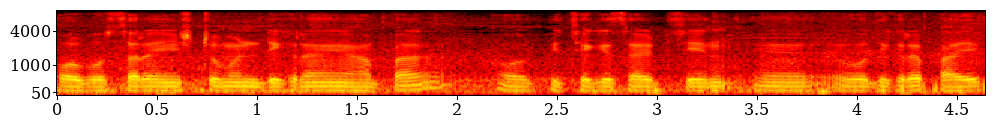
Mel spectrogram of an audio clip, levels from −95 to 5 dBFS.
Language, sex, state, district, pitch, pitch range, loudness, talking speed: Hindi, male, Bihar, Sitamarhi, 105 Hz, 105-110 Hz, -28 LUFS, 245 wpm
